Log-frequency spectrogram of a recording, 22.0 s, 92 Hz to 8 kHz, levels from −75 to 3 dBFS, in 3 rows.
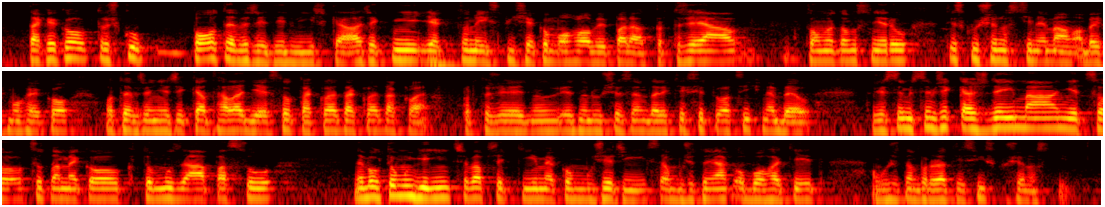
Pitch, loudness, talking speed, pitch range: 140 Hz, -27 LUFS, 210 wpm, 135-150 Hz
